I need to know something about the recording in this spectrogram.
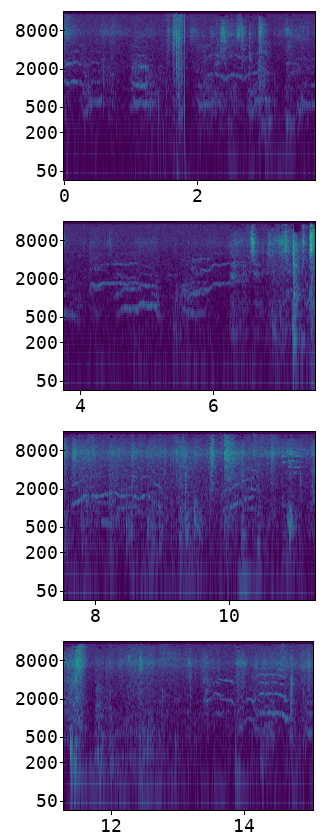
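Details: Mirella, a Miniature Pinscher, whimpering while giving birth to puppies: many short, high, wavering whines and squeals in quick succession, with quiet voices of people nearby and occasional sharp knocks.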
